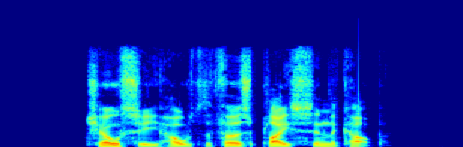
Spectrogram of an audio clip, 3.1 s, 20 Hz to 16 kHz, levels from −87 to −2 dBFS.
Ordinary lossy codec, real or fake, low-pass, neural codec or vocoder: AAC, 64 kbps; real; 10.8 kHz; none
